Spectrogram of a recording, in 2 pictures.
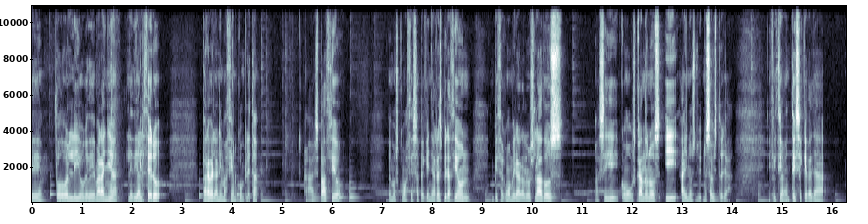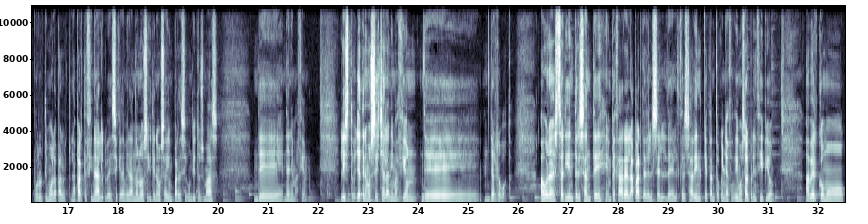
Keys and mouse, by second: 1.6 KP_0, 4.4 click, 5.1 space, 15.8 click, 22.1 space, 22.6 click, 29.7 click.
